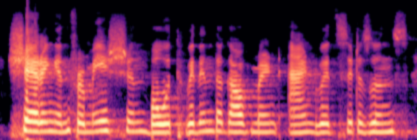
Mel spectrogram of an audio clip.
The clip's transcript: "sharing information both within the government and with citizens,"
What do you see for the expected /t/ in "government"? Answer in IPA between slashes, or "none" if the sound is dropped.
/t/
